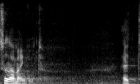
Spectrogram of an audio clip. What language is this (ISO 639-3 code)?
est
